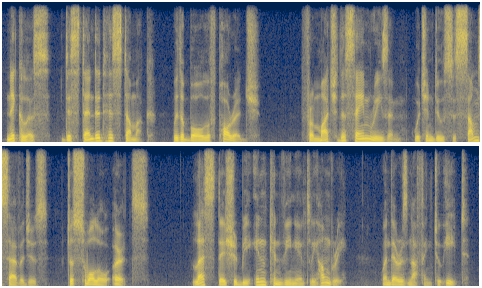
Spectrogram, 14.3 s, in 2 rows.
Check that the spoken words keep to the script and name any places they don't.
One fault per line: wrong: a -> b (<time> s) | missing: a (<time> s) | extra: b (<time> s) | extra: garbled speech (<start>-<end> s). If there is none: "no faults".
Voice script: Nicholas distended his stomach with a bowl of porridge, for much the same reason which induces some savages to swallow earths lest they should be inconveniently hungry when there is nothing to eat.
no faults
